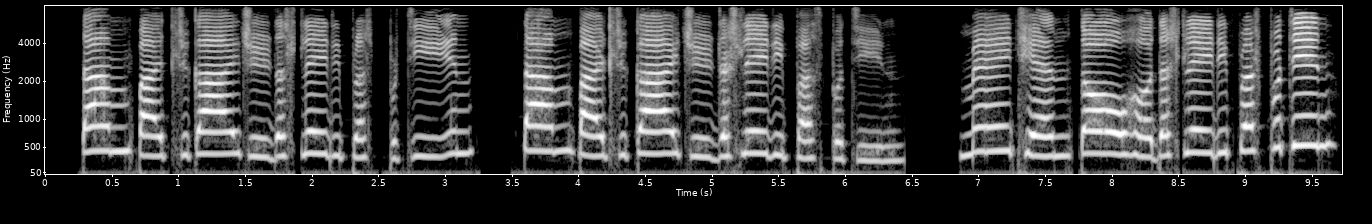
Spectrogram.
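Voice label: Mandarin COLD VOX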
